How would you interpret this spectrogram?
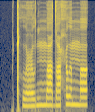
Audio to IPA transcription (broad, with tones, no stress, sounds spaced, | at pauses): ǃʰ u˨ ʕ u˨˦ d mː o˦ ə̯ dˤ ɯ˧ ħ u˦ ə̯ mː ʌ˦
